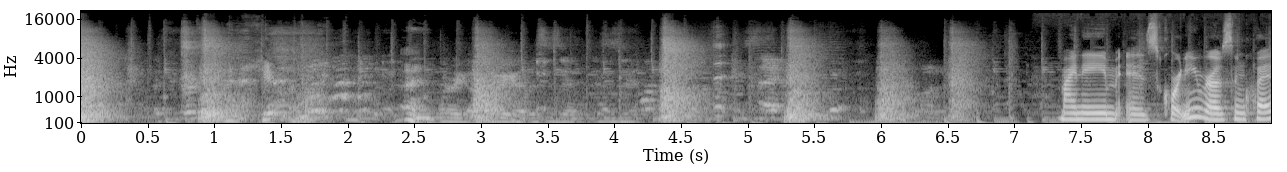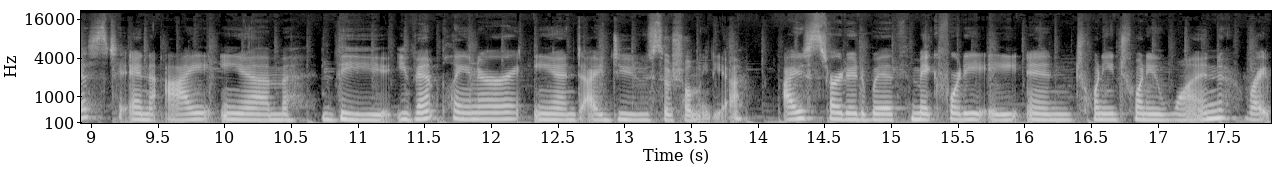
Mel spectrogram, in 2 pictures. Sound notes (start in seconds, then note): 0.0 banging; 4.5 banging continues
